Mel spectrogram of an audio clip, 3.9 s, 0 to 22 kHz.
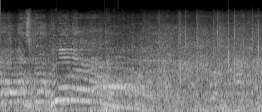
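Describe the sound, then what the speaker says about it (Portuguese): Crowd cheering, whooping and clapping for an athlete named Bruna at an Arnold South America 2024 fitness challenge, a dense noisy roar with a loud voice shouting over it near the start. "Palmas pra Bruna!"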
